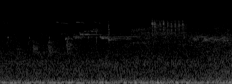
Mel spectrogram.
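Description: Quiet outdoor ambience: a few high bird chirps and short whistles over a low steady rumble.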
